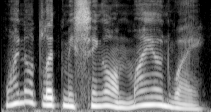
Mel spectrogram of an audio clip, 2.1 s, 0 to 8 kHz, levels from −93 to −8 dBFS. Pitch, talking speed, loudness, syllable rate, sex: 170 Hz, 255 wpm, -16 LUFS, 4.5 syllables/s, male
